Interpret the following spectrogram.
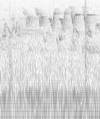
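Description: Birds chirping outdoors: a busy run of short, high chirps and whistled notes, some sliding up or down in pitch.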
